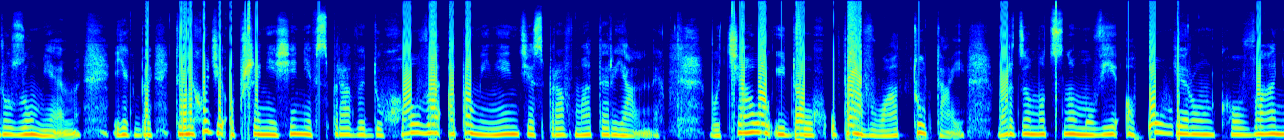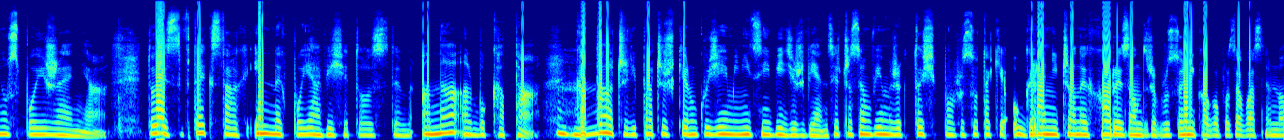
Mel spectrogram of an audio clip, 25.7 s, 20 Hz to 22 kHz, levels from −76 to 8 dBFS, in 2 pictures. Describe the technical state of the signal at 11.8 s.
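At 11.8 s, right after "bardzo mocno mówi o", there is a click or brief buzz: a tiny stretch of sound plays twice with hard joins at each end. This is a repeated buffer. New audio arrived late, so the device replayed its last block, about 1.33 ms long, which fits a 64-sample buffer. That block played one extra time and roughly a millisecond and a half of audio went missing. At this size the repeat is far too short to hear as a stutter and comes through as a click or brief buzz.

The moment also carries the integer overflow present throughout the clip: violent, harsh cracks on the loudest peaks, much sharper than ordinary clipping. The gain drives the signal about 7 dB past the integer limit, and every sample that crosses it wraps around to the opposite extreme instead of being held at full scale. Only around half a percent of samples go over, so the cracks land only on the strongest peaks of the speech.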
